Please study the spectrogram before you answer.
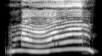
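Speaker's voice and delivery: long, high, loud wail; scream for Mum. A narrator's reading. Peter tells on Henry, screaming. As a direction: scream for a parent. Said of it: "screamed Peter".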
